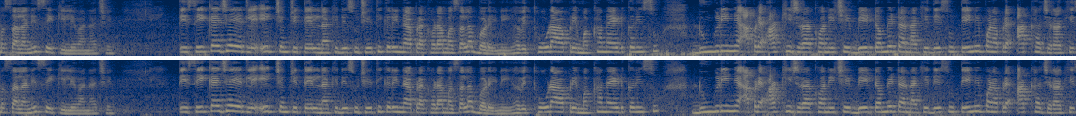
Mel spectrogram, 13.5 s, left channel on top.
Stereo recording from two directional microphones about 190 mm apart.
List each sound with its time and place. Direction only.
0.1 s a woman's voice: centre (ahead or behind)
2.4 s a woman's voice: 40° left (ahead or behind)
2.7 s a woman's voice: centre (ahead or behind)
10.3 s a woman's voice: 40° left (ahead or behind)
10.7 s a woman's voice: 5° right (ahead or behind)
